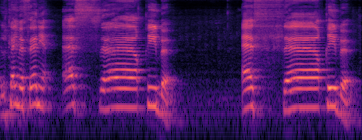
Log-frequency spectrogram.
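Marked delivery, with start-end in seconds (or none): 1.0-2.7 الثاقب with held double th and long aa; lam merged into th. Shown as a demonstration. Teacher drills the second word, lam merged into th. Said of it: "أضغمت اللام في الثاء المشددة". 3.7-5.3 الثاقب with held double th and long aa; lam merged into th. Shown as a demonstration. Teacher drills the second word, lam merged into th. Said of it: "أضغمت اللام في الثاء المشددة".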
